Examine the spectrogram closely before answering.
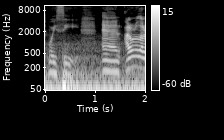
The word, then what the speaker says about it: Boise: I don't think I've ever heard the city of Boy Boisey. Someone in the comments said that they live in Boise and it's not Boise, it's Boisey.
